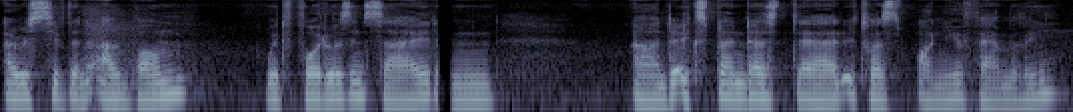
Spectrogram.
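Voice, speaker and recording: A man, a guest telling his life story in an interview, speaking in a reflective, halting way. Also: mid-range voice, steady tone, warm tone. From Ethiopia, raised in France. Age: 20s. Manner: reflective, hesitant, halting phrasing. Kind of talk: conversational interview.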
